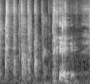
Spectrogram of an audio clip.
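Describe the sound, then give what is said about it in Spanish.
A handful of sharp hand claps in a quick, slightly uneven rhythm, fading into a brief burst of voice at the end. Fairly quiet overall, with no big crowd applause. “Fuerte el aplauso.”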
